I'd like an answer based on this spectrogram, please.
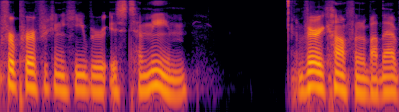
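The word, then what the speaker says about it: תמים: um the word for perfect in Hebrew is tamim very confident about that pronunciation this is translated to complete intact unscathed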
